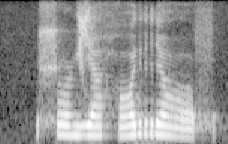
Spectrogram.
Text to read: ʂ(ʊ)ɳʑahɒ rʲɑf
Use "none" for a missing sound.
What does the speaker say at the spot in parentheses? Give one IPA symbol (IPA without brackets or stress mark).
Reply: ɔ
